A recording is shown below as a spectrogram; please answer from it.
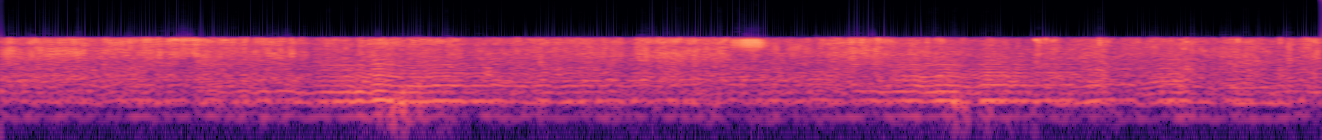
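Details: European hornets swarming from their nest in an oak trunk at Agen, France, as it is destroyed, making a dense, continuous droning buzz of many wingbeats that swells and wavers without pause.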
